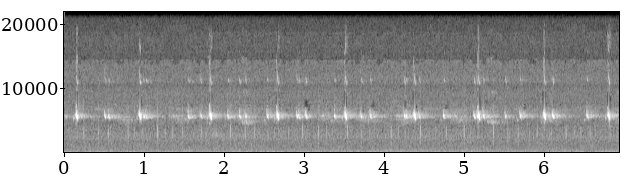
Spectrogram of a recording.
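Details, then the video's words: Cricket chirping in a relaxing nature setting: high, sharp pulsed chirps repeated about every 0.8 seconds, with a steadier faint trill beneath and low background rumble. "Sounds of Crickets"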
